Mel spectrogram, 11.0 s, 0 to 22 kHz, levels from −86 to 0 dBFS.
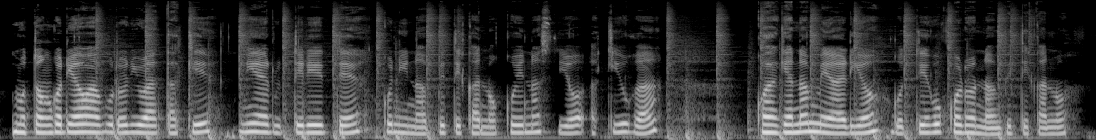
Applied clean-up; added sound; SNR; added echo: none; Drum / Drum kit; 16 dB; none.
